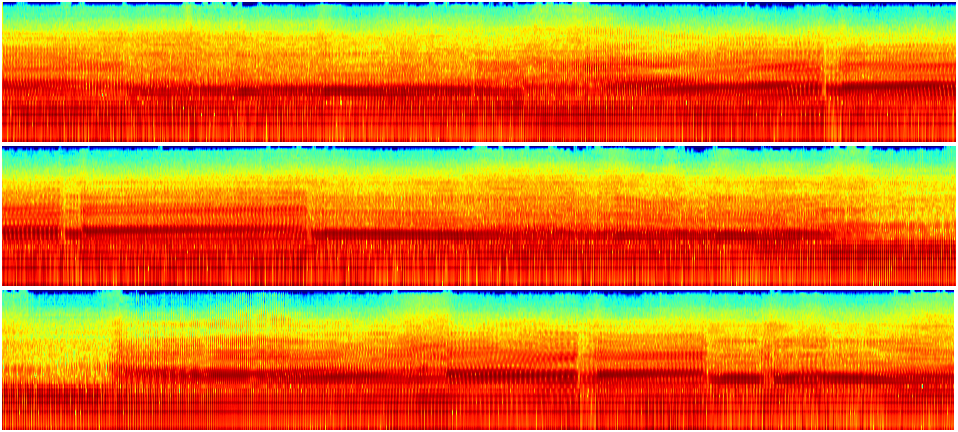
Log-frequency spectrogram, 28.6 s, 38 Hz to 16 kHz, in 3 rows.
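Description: Honda Sonic 150R's single-cylinder four-stroke engine under way, its pitch climbing under throttle and dropping sharply at each gear change or roll-off, over and over.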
